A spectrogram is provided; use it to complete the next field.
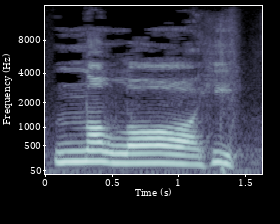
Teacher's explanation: یہ جو لام ہے اس کو تفخیم کے ساتھ پڑھیں گے، بولڈ پڑھیں گے، اسٹرونگ پڑھیں گے، فل ماؤتھ کے ساتھ پڑھیں گے، براڈ وائس کے ساتھ ہم اس کو پڑھیں گے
